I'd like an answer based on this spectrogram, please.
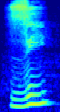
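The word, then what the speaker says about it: xī: Zi, pronounced like she, which connects the whole body.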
